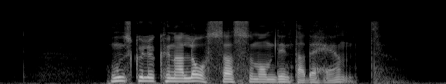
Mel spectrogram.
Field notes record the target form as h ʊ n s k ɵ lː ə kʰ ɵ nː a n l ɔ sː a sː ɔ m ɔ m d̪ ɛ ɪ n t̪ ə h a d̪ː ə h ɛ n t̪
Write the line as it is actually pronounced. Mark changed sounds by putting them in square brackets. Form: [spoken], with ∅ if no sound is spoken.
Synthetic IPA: h ʊ n s k ɵ lː ə kʰ ɵ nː a [∅] l ɔ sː a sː ɔ m ɔ m d̪ ɛ ɪ n t̪ ə h a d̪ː ə h ɛ n t̪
